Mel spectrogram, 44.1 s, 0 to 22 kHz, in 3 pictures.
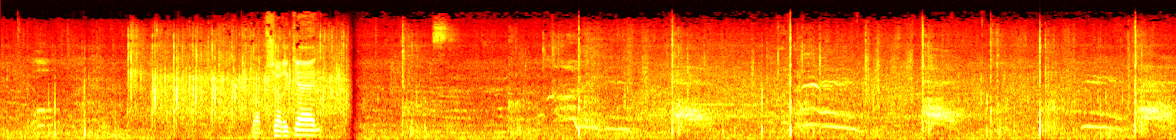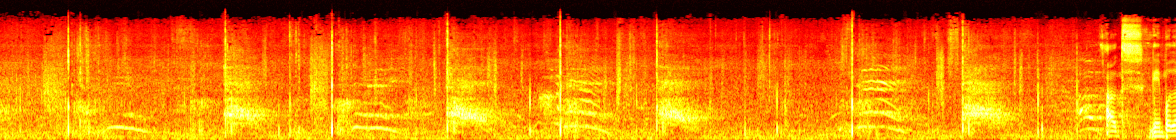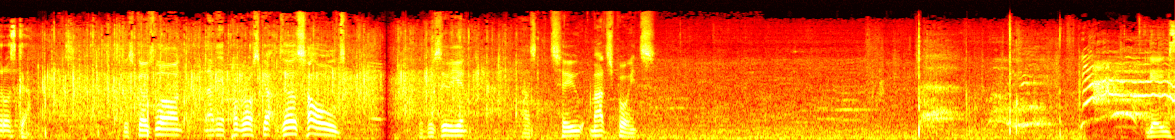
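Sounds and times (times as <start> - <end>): tennis ball strikes on racquet: 8.4 - 14.7, 15.4 - 16.0, 17.0 - 19.4, 20.2 - 22.2.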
